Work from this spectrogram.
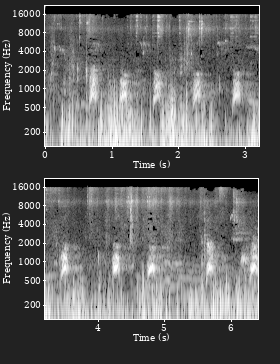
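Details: Husky at a dog park, frantically crying for help before being rescued by an air horn; sharp yelping cries repeat about twice a second over a heavy low rumble of background noise.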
